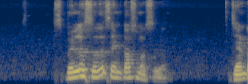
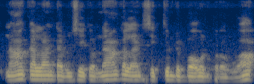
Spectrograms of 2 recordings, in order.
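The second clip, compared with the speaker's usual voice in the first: softer, lower, mild pleading lament; retold tearful prayer; 4 semitones lower, 6 dB quieter than usual. Young William Carey praying to the Lord, soft pleading lament. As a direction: quietly beg the Lord for power. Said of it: "అని ఏడ్చాడు".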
